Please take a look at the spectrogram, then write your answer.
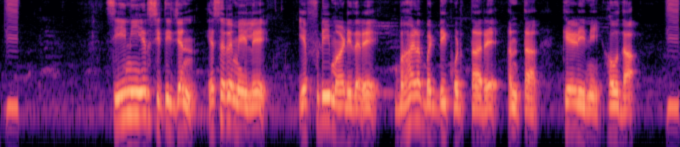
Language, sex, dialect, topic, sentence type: Kannada, male, Central, banking, question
